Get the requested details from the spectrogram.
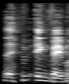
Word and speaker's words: Yngwie: Oh, Wingy Malmstein? – Yngwie Malmstein.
